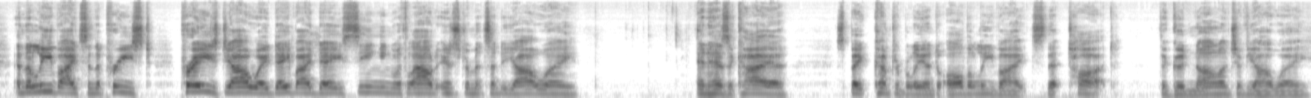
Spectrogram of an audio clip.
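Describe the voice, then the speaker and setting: A man's voice: a little high, creaky. A man reading scripture aloud as a Bible reader, in a solemn, declamatory manner.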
